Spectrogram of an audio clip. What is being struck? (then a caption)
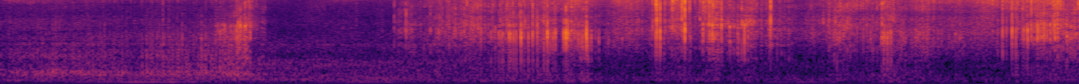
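Cloth-bound hardcover book. Clawed nails scratch the navy fabric cover of a thick cloth-bound hardcover book resting on a wooden table, then move to its spine. The sound is a dry, crisp, bright scratching and crinkling rasp with quick bursts, a quieter pause around the middle, and almost no low end.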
